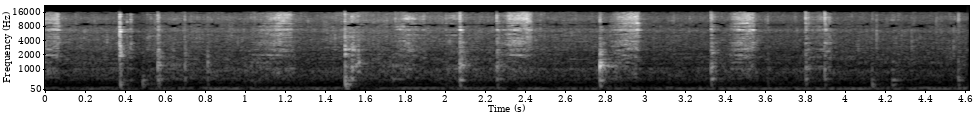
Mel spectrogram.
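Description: Ground green chilli and garlic sizzling in hot oil with cumin seeds in a kadhai, being stirred. Sharp, irregular crackles and pops run through the sizzle: the tempering (phodni) frying.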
